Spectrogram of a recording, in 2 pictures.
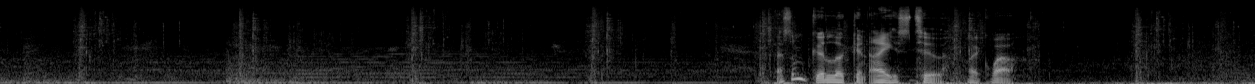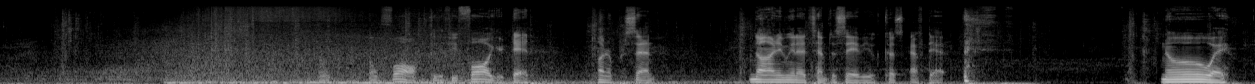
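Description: Ice axes strike and chip into ice.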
